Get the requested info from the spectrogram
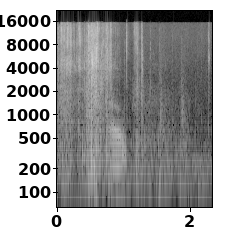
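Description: Small clear plastic bag of spare visor screws crinkling as it is handled, loud in the first second and fading off after about a second.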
